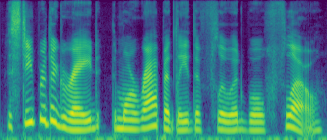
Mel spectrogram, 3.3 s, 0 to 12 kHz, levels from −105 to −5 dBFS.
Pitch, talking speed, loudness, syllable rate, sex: 200 Hz, 200 wpm, -17 LUFS, 5.0 syllables/s, female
